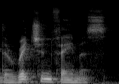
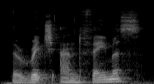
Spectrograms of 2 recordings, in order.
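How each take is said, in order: First: The word 'and' is reduced to a short 'n'. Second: The word 'and' is said fully and clearly. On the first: The speaker calls it right. "This is typically how we speak" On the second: The speaker calls it wrong. "We don't say the rich and famous"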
